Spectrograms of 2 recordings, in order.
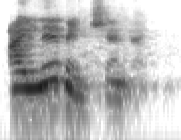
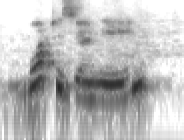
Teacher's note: when it falls it goes from a height to low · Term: falling intonation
